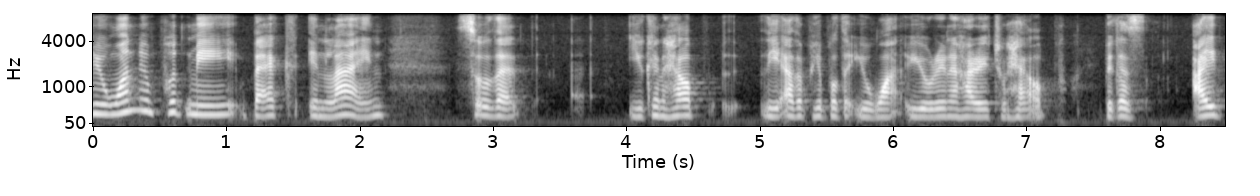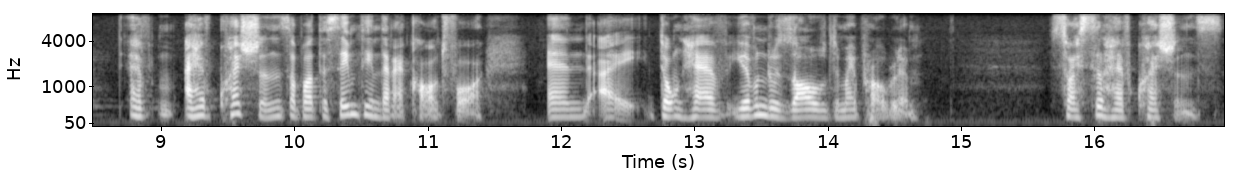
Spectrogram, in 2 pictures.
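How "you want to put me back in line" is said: ordinary delivery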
